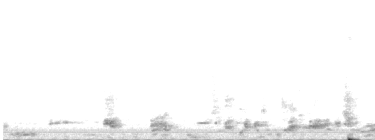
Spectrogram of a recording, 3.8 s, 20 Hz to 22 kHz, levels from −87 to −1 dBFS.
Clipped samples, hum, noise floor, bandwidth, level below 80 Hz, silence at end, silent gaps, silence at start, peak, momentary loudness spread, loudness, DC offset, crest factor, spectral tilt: under 0.1%; none; -60 dBFS; 7 kHz; -56 dBFS; 0 s; none; 0.15 s; -12 dBFS; 25 LU; -40 LUFS; under 0.1%; 28 dB; -8 dB/octave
